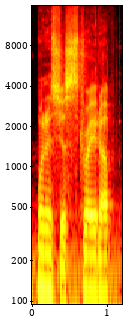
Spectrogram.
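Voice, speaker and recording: A man's voice: on the low side, gravelly, pushed and bright. A man streaming a horror game, talking casually and enthusiastically to his viewers with chuckles. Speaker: gaming streamer. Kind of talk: casual gameplay commentary.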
